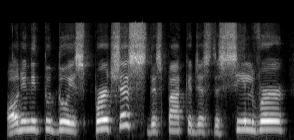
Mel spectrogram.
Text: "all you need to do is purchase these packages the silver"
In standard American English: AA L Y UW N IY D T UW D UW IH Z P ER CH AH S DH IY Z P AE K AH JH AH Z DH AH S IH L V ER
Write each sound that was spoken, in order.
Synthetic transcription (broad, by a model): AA L Y UW N IY D T UW D UW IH S P ER CH AH S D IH S P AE K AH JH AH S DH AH S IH L V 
